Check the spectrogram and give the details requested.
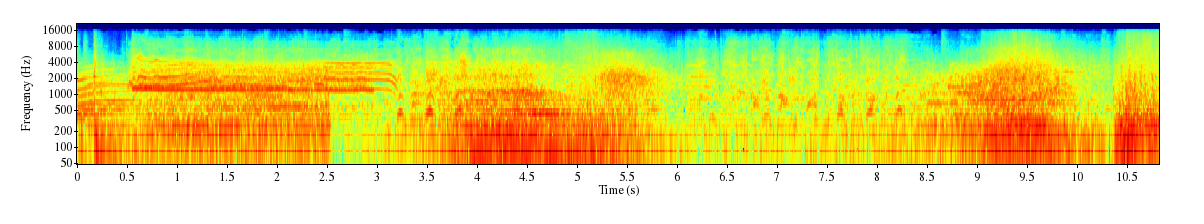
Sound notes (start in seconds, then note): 0.4 screaming; 3.3 panting; 3.7 roaring; 6.2 panting; 8.2 roaring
